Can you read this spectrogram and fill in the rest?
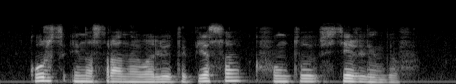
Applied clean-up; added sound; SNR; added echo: none; none; none; none.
